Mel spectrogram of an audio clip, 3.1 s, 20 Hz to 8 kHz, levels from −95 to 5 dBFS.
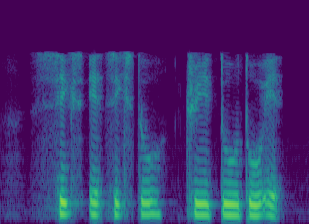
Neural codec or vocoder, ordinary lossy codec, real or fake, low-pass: none; AAC, 16 kbps; real; 7.2 kHz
